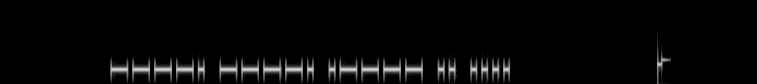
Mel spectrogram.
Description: Morse code, heard as a keyed tone, about 22 wpm, 700 Hz. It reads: 991IH
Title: Code Groups - 5 Letter:Numbers - 22wpm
